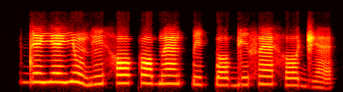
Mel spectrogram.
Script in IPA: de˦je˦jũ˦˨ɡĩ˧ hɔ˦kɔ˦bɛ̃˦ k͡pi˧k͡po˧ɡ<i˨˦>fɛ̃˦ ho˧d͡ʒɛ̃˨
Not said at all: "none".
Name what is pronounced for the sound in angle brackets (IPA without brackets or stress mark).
i˧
